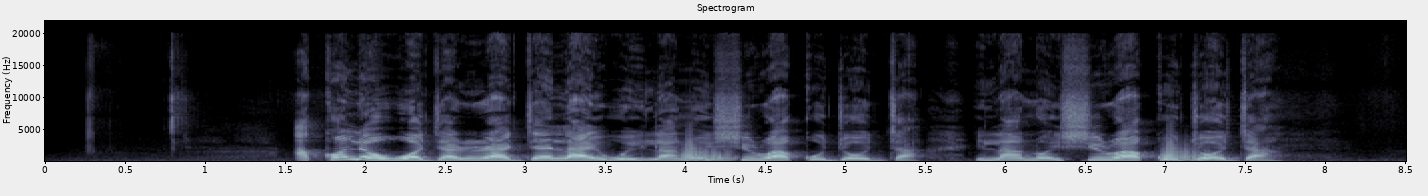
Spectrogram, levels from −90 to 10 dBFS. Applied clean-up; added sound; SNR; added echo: none; Brass instrument; 9 dB; none.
